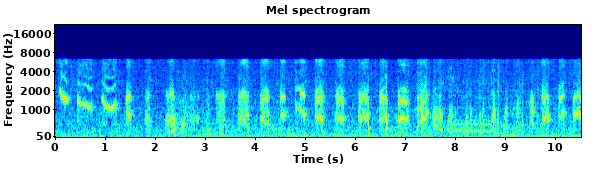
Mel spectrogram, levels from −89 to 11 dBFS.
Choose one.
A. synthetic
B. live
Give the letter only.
A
